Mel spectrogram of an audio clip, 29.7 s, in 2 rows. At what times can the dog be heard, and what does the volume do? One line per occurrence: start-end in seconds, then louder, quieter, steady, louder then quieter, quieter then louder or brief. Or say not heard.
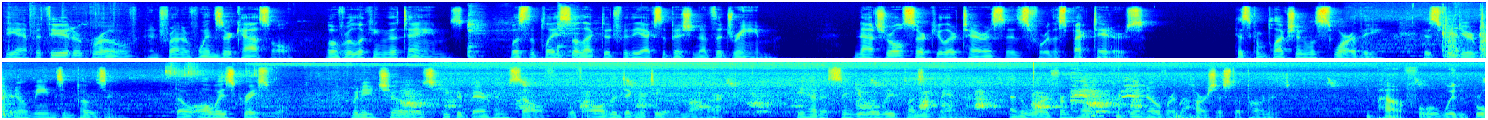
18.8-26.9 louder.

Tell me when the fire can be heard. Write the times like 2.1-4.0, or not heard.
not heard.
